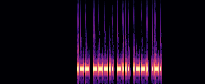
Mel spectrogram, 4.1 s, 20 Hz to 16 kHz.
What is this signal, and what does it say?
Morse code, heard as a keyed tone, about 46 wpm, 700 Hz. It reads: W8BPR
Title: USA Call Signs - 5 Characters - Repeated 3x - 45wpm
